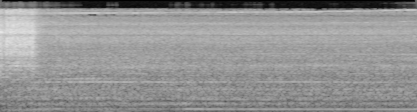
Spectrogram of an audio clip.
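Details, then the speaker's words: Suzuki Celerio with a hard-starting complaint, relay suspected; key on gives a steady low fuel pump hum held evenly for several seconds, the long prime it should always have; normal fuel pump priming. "Ayan maririnig dito yan sa pamp kanina ang haba bago bumitaw."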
